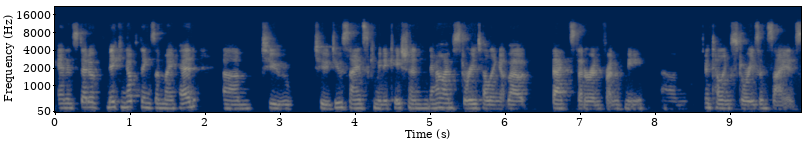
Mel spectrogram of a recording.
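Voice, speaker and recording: A woman's voice: deep voice, darkish tone, poor audio. A young woman, a native Urdu speaker, answering interview questions on a video call with an upbeat, storytelling manner and frequent ums. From Pakistan. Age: young adult. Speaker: guest scientist. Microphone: headset on video call.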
